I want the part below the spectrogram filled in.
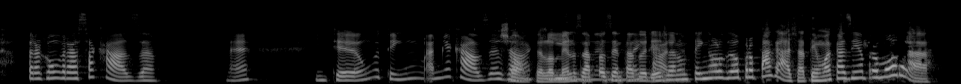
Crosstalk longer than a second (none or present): present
